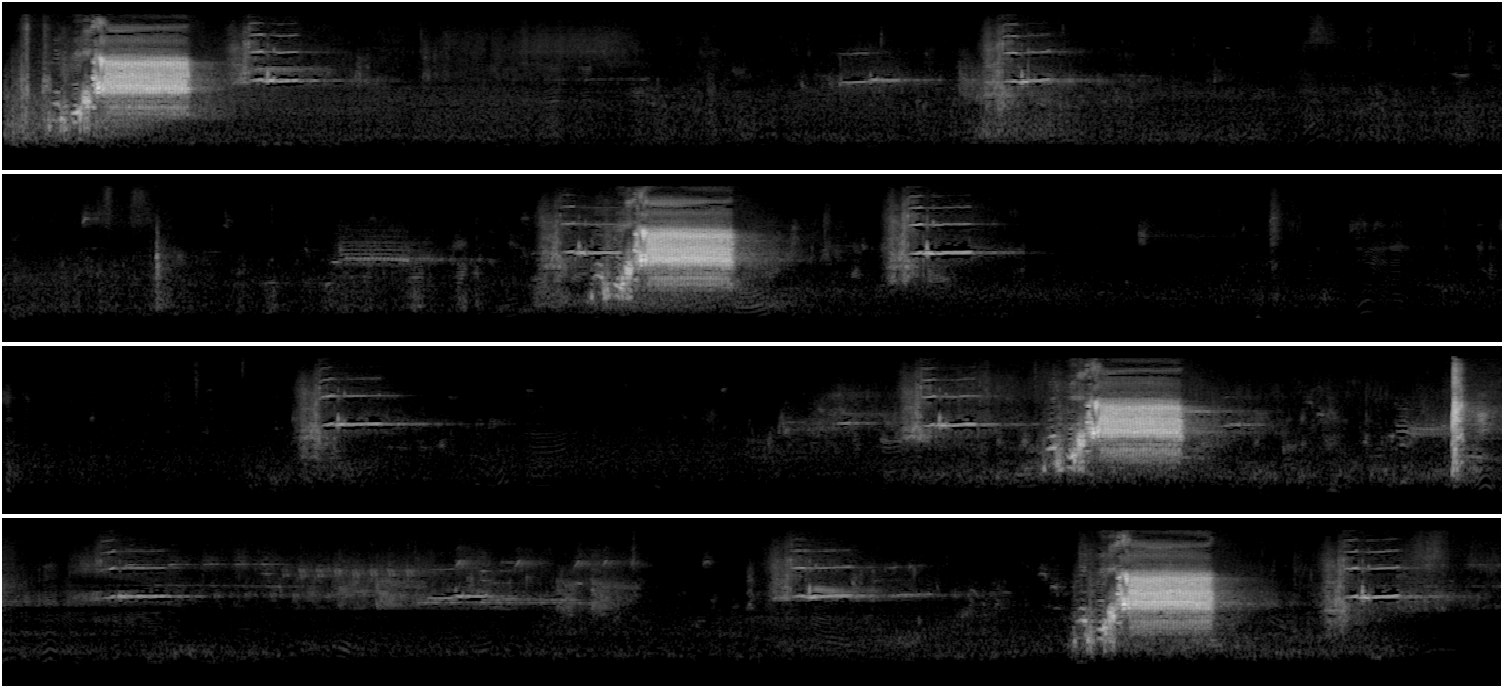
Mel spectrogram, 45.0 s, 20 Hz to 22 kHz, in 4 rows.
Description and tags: Redwing Blackbird - Miner's Marsh
A close-up field-recording of a red-winged blackbird in Miner's Marsh, Kentville, Nova Scotia. This file has been more heavily post-processed in iZotope RX than I typically do but there was a conversation nearby that spoiled the take. That said, the birdsong is very front and center and easy to extract if necessary.
Post cleanup in iZotope RX 7.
